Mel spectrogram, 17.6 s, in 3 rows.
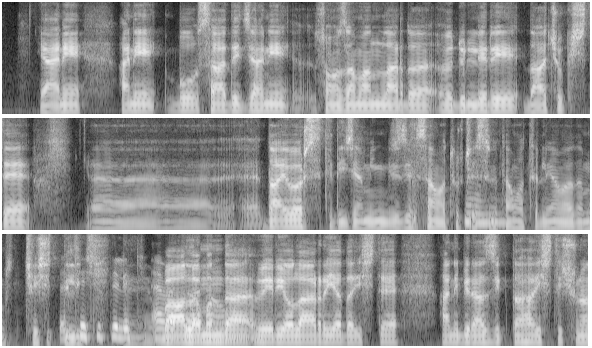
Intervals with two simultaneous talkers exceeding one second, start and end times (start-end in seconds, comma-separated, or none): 12.3-14.4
